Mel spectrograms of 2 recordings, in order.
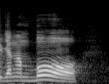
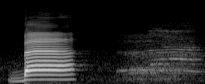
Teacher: Cara sebut ba hanya melibatkan bibir dan dia tak tebal.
